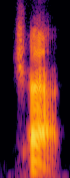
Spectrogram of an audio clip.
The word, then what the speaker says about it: khat: of the countries and it's spelled khat but if i understand it correctly it's pronounced chat it's the chat industry is that correct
